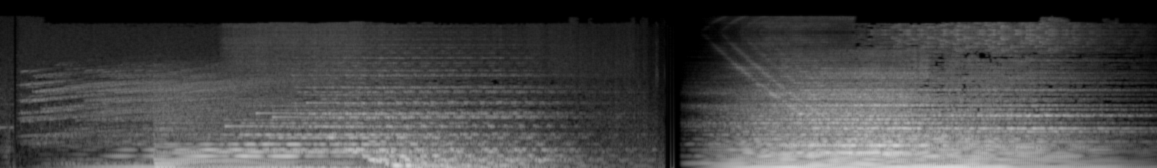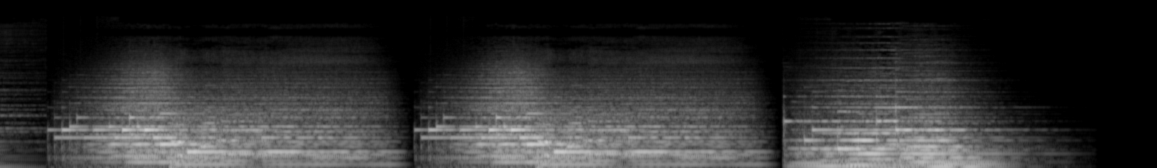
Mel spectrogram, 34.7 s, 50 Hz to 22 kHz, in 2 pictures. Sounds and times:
Music: 0:00.0 - 0:33.8.

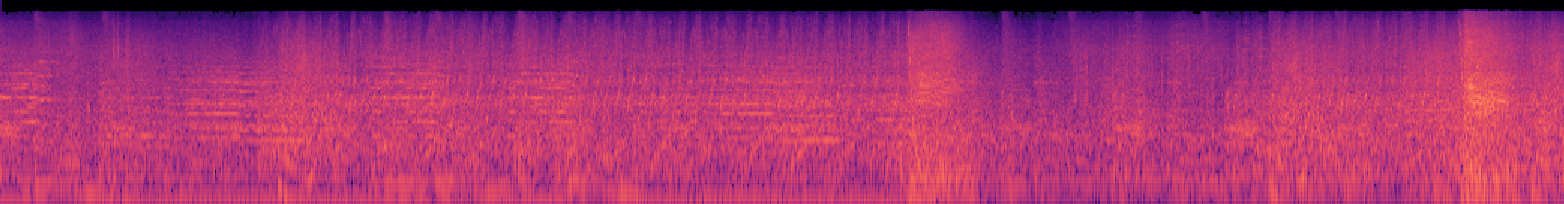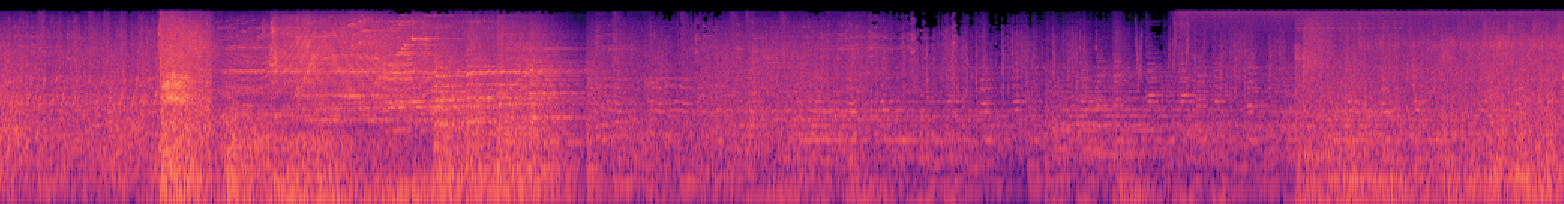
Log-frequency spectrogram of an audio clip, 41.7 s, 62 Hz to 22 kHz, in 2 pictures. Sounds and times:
Music: 0:00.0 - 0:41.7.

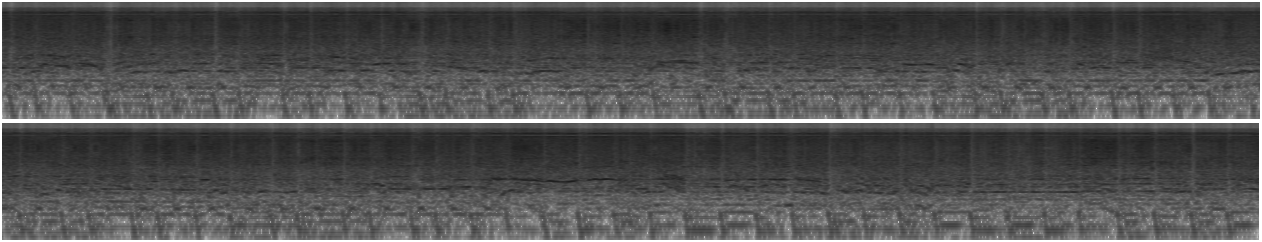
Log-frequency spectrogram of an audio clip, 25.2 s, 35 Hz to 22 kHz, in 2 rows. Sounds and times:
Punk rock: 0:00.0 - 0:25.1.

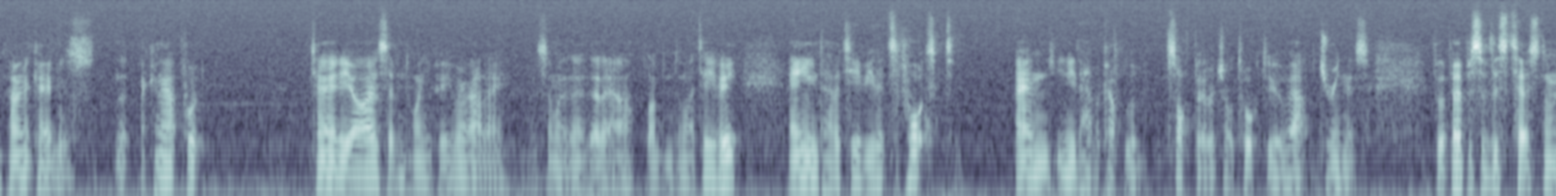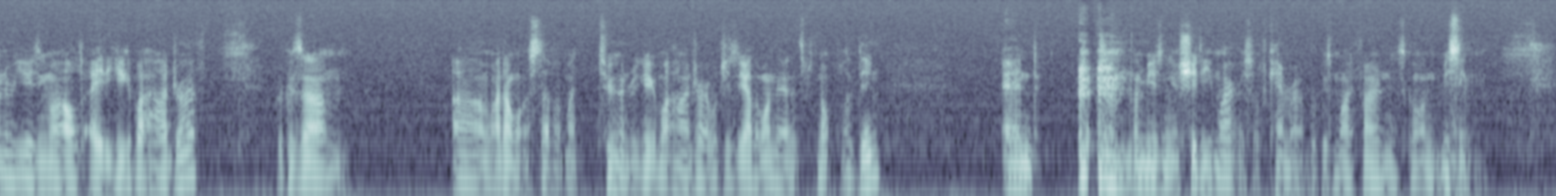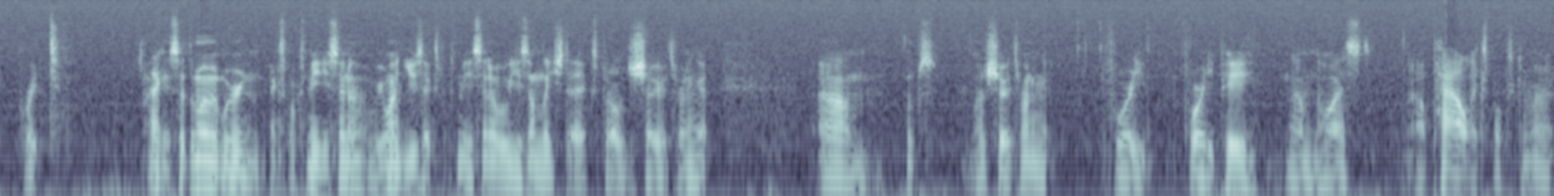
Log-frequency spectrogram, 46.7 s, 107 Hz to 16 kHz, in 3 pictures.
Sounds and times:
Speech: 0:00.0 - 0:02.1, 0:03.1 - 0:09.6, 0:10.2 - 0:17.6, 0:18.3 - 0:19.1, 0:20.1 - 0:24.4, 0:25.6 - 0:30.5, 0:31.3 - 0:31.9, 0:32.5 - 0:38.3, 0:39.3 - 0:46.6.

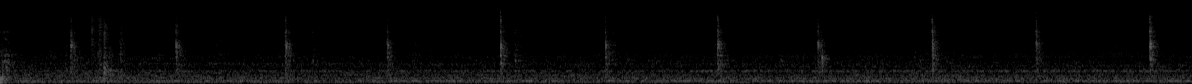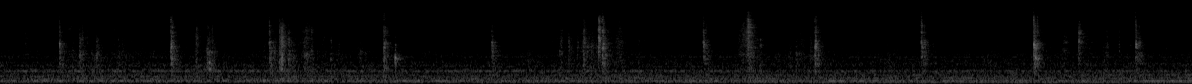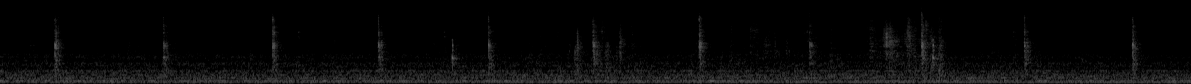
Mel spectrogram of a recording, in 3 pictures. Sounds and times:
Tick-tock: 0:02.8 - 0:04.3, 0:27.6 - 0:28.9.

